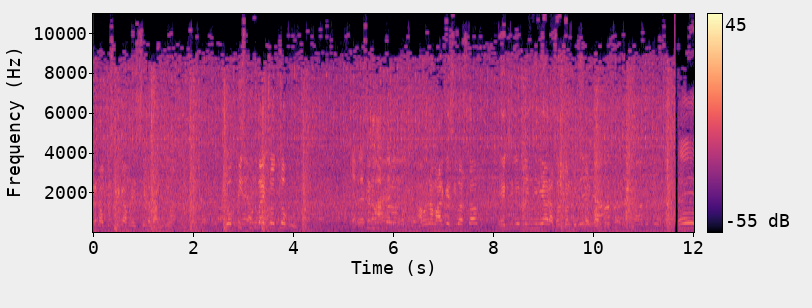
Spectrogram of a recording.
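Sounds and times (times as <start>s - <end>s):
low engine hum: 0.0s - 12.0s
other voices: 0.0s - 12.0s
man talking: 5.1s - 11.9s.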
